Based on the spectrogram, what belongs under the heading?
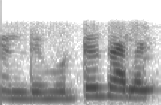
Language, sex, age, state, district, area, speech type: Malayalam, female, 45-60, Kerala, Kozhikode, urban, conversation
